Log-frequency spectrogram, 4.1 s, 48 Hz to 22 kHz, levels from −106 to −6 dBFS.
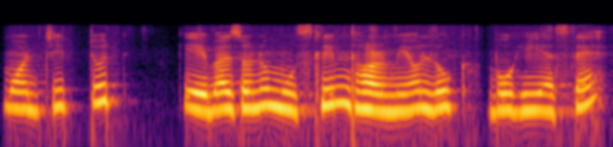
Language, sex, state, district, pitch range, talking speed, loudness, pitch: Assamese, female, Assam, Sonitpur, 225-265 Hz, 100 wpm, -20 LUFS, 245 Hz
